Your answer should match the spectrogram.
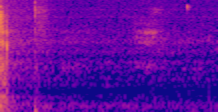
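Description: Near silence with a few faint, short clicks of a stylus tapping on a tablet screen during handwriting.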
